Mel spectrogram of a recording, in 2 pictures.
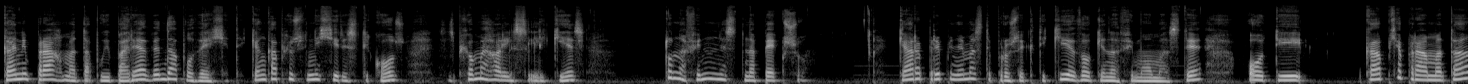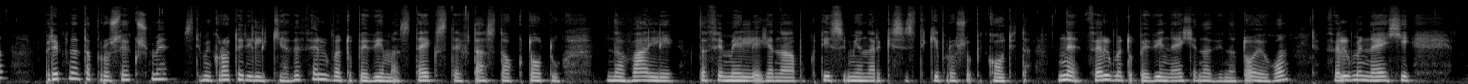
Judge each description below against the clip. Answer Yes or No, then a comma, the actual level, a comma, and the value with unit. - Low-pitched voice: No, medium, 185 Hz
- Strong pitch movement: No, average, 4.1 semitones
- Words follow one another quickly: No, average, 155 wpm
